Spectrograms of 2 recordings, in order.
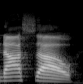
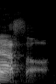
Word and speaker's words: Nassau: That's two people from Nasau. Ain't that right? Not even close. How do you say it? Nassau.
